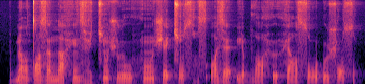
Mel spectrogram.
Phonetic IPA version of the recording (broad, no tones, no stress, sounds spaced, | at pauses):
ɓ ɛ̃ tˤ e z ʌ n a h ẽ z ɛ̤ t͡ɕ õ ʃ l u h õ ʃ ɛ t͡ɕ u sˤ ɛ̤ sˤ ʔ i z ɛ ʔ i b ðˤ ɛ h ɯ h ɛ sˤ u ʔ u ʂ o sˤ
